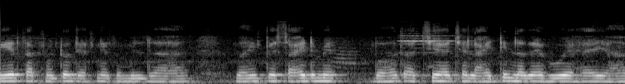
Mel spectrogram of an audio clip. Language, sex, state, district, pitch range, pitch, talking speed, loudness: Hindi, male, Chandigarh, Chandigarh, 135-150 Hz, 145 Hz, 190 wpm, -18 LUFS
